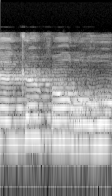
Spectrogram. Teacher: کفروں میں کاف فا جلدی پڑھیں گے، کاف باریک ہے، را پر ہے، رو واو مد ہے، یہ 2 حرکات لمبا ہے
